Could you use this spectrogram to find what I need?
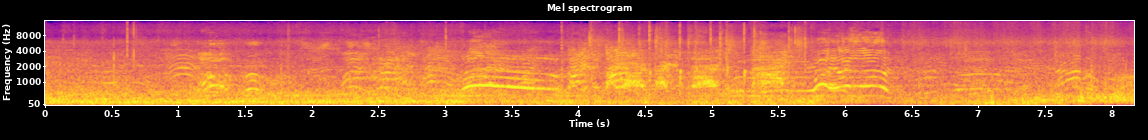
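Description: Excited voices shout as a goal is scored.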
